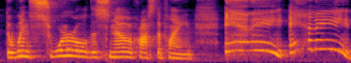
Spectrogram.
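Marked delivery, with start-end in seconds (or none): 3.0-4.7 calling out. Acted. Jack calling for his lost sister in the storm, high shout. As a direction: shout her name across the snow. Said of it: "Jack called".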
